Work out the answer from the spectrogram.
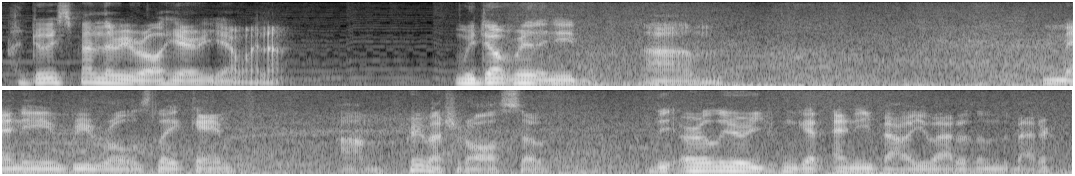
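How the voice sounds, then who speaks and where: A man with a low voice talks through a game build, slightly hoarse from a cold. His voice carries a gravelly fry and many relaxed ums. Loud game music plays underneath. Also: a little fast, long pauses. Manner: relaxed, explanatory, frequent ums. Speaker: gameplay guide commentator. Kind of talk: casual gameplay commentary.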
